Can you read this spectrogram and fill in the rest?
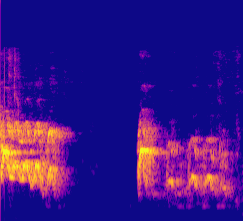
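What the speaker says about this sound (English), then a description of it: "My dog creating a ruckus." An indoor pet dog barking and yowling nearby in two drawn-out, whining bursts separated by a second of silence, loud and close.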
